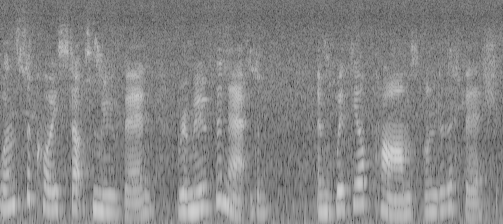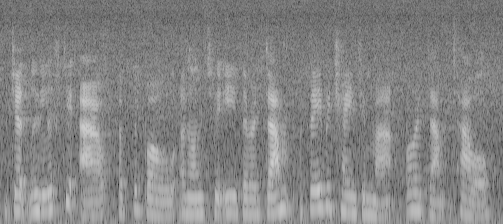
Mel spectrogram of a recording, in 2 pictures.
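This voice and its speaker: A woman's medium-pitched voice at a moderate pace amid noticeable background noise. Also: lively intonation. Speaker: voiceover narrator, host's wife. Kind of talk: scripted narration, instructions.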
